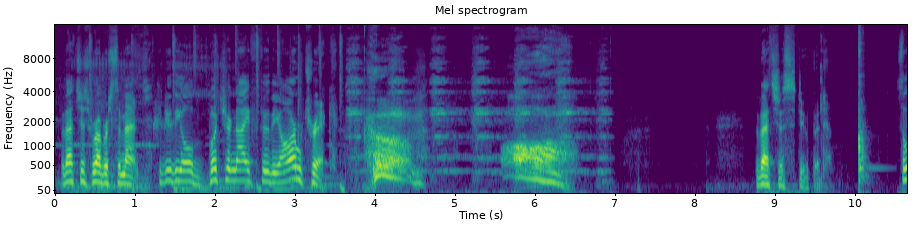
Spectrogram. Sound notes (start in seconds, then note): 3.5 suspenseful music; 3.8 man groaning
